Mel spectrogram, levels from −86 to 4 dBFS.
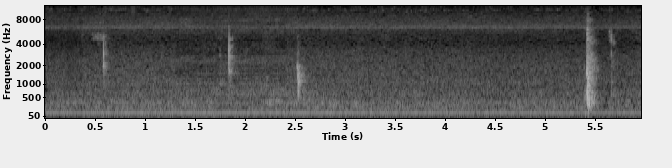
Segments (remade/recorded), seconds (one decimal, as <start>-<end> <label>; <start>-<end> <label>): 0.0-1.3 recorded; 1.3-2.4 remade; 2.4-6.0 recorded

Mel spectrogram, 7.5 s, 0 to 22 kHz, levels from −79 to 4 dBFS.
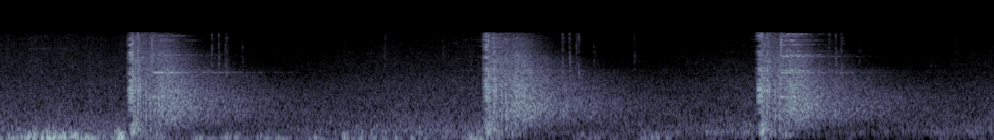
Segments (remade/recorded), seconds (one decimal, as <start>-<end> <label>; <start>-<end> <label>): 0.0-3.4 recorded; 3.4-6.1 remade; 6.1-7.5 recorded

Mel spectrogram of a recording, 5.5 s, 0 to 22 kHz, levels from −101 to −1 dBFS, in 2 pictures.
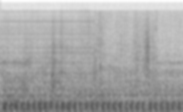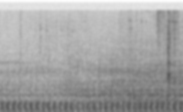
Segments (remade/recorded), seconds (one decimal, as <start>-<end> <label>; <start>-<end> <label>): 0.0-1.4 remade; 1.4-5.5 recorded

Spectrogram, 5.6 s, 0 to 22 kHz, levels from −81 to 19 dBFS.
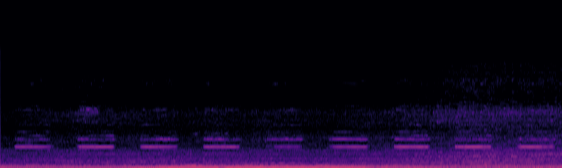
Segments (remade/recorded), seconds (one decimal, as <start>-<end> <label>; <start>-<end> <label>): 0.0-3.3 remade; 3.3-4.1 recorded; 4.1-5.6 remade

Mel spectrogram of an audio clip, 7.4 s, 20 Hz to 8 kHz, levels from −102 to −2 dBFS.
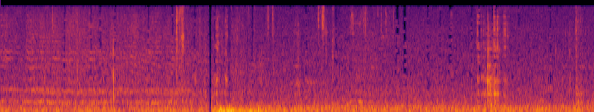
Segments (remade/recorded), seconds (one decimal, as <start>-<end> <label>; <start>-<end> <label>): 0.0-7.4 recorded

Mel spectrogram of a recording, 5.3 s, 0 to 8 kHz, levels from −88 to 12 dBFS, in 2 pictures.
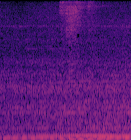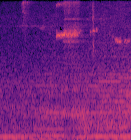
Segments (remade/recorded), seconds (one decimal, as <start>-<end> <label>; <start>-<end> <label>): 0.0-3.9 recorded; 3.9-4.4 remade; 4.4-5.3 recorded

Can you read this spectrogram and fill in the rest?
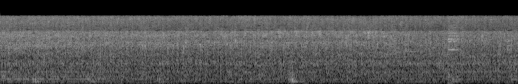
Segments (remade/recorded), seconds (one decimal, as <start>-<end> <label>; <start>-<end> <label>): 0.0-5.2 recorded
